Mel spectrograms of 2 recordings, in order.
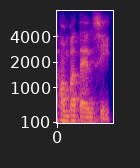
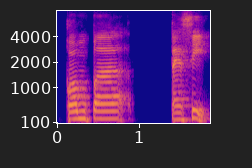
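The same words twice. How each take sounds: First: 'kompetensi' with the -ten- syllable sounded; correct word. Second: Very slow 'kompetisi' said in place of kompetensi; wrong word. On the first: Teacher correcting the slip, plain and clear. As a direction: say 'kompetensi' cleanly, kom-pe-ten-si. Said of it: "padahal kompetensi". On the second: Teacher demonstrating a common word slip, slow. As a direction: drag out 'kompetisi', dropping the -ten- syllable. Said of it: "misalnya gini". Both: Shown as a demonstration.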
